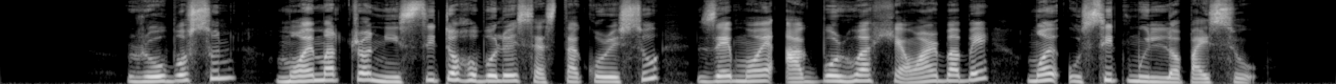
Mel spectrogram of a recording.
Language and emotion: Assamese, disgusted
